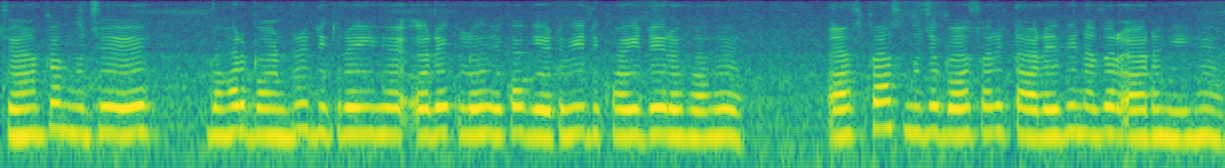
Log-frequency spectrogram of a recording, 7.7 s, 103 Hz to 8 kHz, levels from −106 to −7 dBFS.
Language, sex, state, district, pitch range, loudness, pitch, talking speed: Hindi, female, Chandigarh, Chandigarh, 235-250 Hz, -13 LUFS, 245 Hz, 225 wpm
